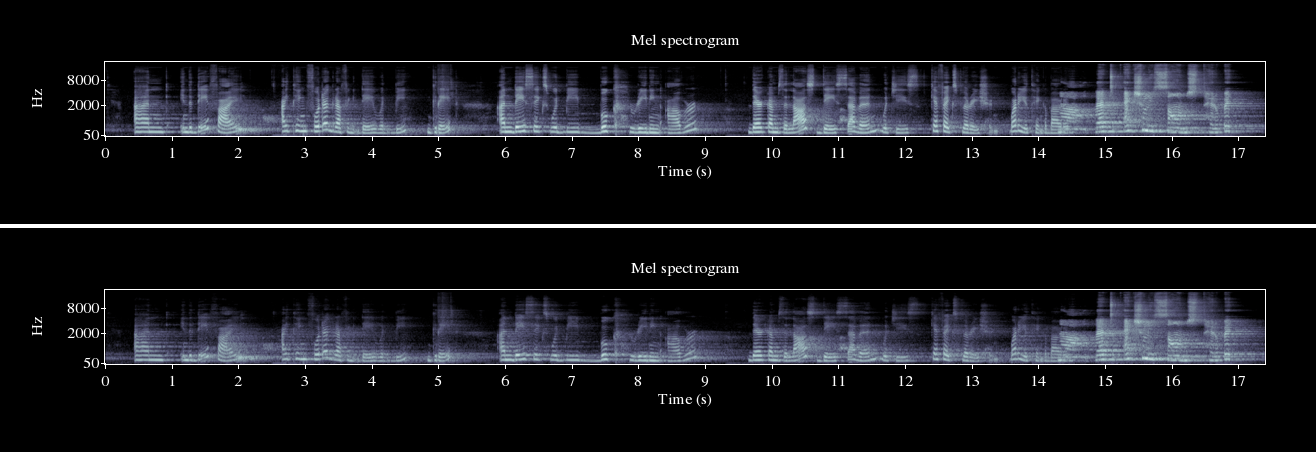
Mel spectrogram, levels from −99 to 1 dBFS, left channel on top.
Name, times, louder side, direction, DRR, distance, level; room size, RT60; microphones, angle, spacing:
voice 1, 0.4-2.1 2.6-4.5 4.8-5.2 5.9-8.9 9.6-12.1 12.4-14.5, left 5 dB, 50° left, 0.3 m, -27 dB
voice 2, 2.0-2.5 11.0-11.1 14.3-16.9, left 1 dB, 10° left, 0.8 m, -26 dB
19.5 x 8.4 x 2.7 m
head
